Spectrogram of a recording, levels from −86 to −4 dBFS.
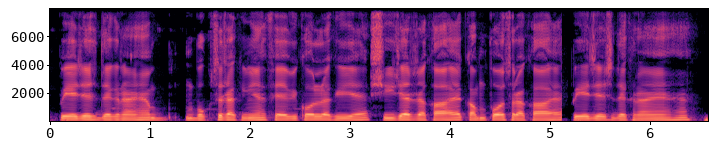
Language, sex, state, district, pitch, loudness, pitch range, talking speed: Hindi, male, Maharashtra, Aurangabad, 120 Hz, -24 LUFS, 120-125 Hz, 180 wpm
